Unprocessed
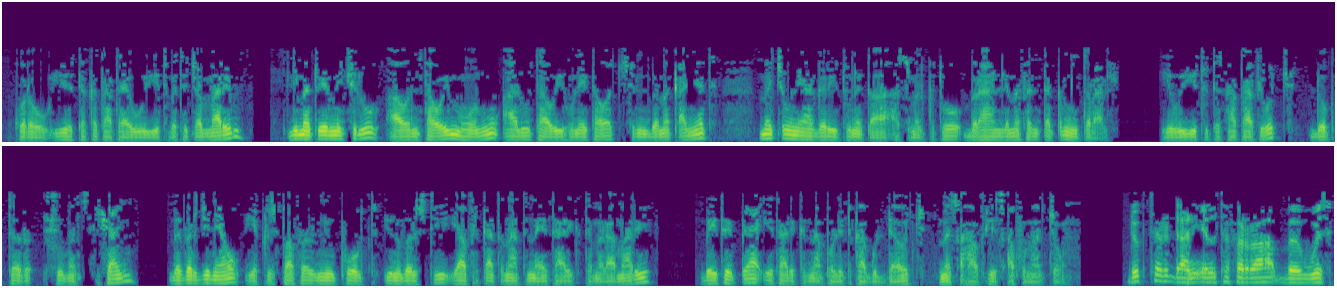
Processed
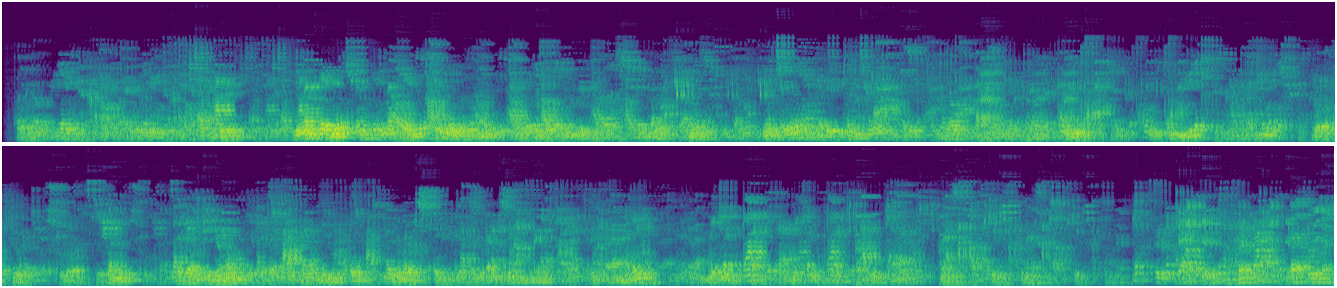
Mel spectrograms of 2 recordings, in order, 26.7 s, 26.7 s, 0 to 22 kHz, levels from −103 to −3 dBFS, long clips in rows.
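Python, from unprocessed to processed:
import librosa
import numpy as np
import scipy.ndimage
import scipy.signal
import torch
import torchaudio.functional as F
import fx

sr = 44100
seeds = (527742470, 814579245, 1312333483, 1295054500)

p1 = fx.granulator(x, sr, seeds[0], grain_ms=100.0, per_s=20.0, spray_ms=36.0, spread_st=7)
p2 = fx.rotary(p1, sr, hz=0.9)
p3 = fx.doubler(p2, sr, ms=42.0, db=-5)
p4 = p3 + fx.echo_multitap(p3, sr, ms=(67, 110, 511, 556, 835, 895), db=(-4.0, -5.0, -15.5, -14.0, -5.0, -13.5), dry=0)
y = F.gain(torch.from_numpy(p4), 1.0).numpy()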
